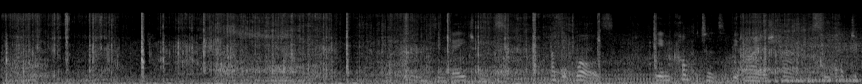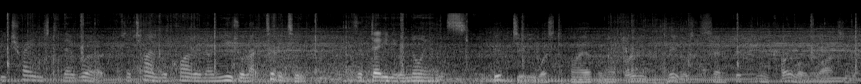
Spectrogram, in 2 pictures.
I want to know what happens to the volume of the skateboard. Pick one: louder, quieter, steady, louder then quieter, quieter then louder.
quieter.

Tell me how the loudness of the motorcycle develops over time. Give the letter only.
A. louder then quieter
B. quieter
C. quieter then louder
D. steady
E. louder
E.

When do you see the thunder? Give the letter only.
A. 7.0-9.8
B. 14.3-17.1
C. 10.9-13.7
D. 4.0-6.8
C.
